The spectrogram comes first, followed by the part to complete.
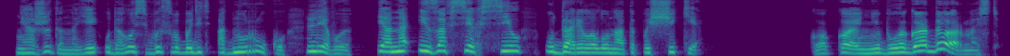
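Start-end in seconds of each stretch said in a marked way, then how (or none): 8.1-9.9 speaking in surprise, astonished. Alex, just slapped across the cheek by the girl, speaks surprised. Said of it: "с удивлением произнес Алекс".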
